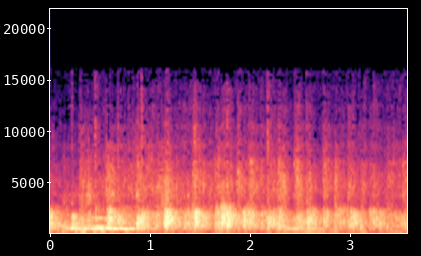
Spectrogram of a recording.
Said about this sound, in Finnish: Eikö se ole ihan aplodin paikka?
